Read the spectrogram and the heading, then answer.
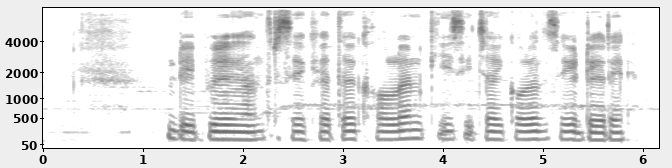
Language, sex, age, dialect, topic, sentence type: Magahi, male, 18-24, Northeastern/Surjapuri, agriculture, question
